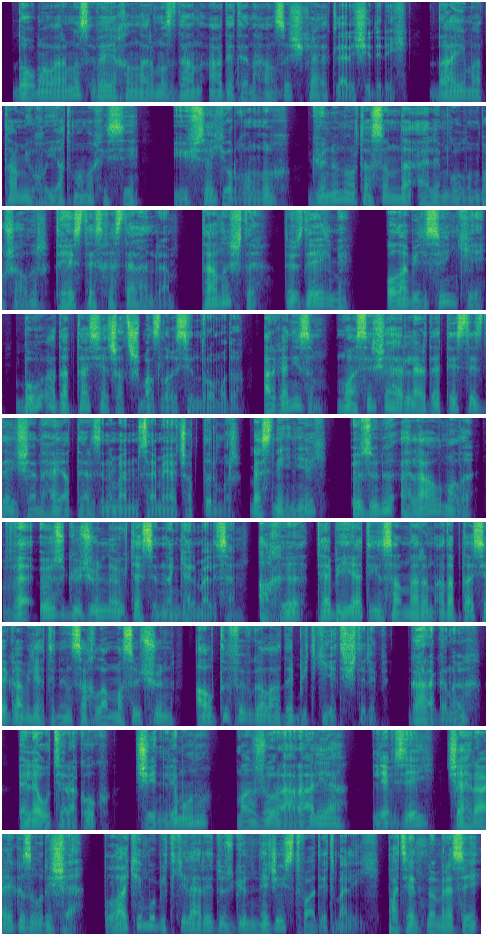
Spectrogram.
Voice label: Azerbaijan male

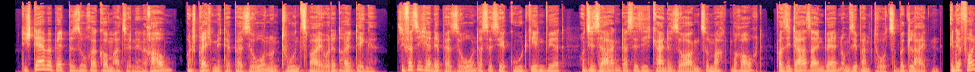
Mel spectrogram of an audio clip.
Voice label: German male

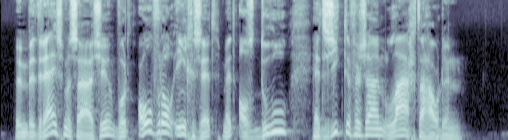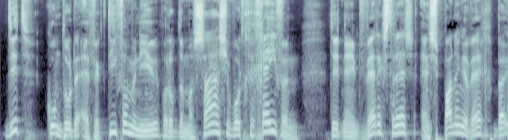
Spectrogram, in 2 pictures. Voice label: Dutch

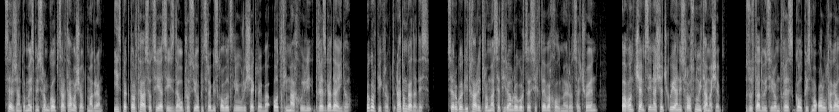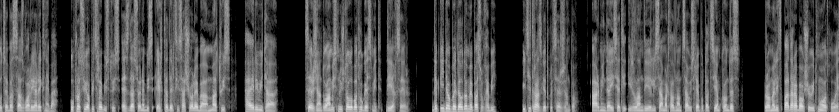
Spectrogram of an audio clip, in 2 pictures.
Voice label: Georgian male

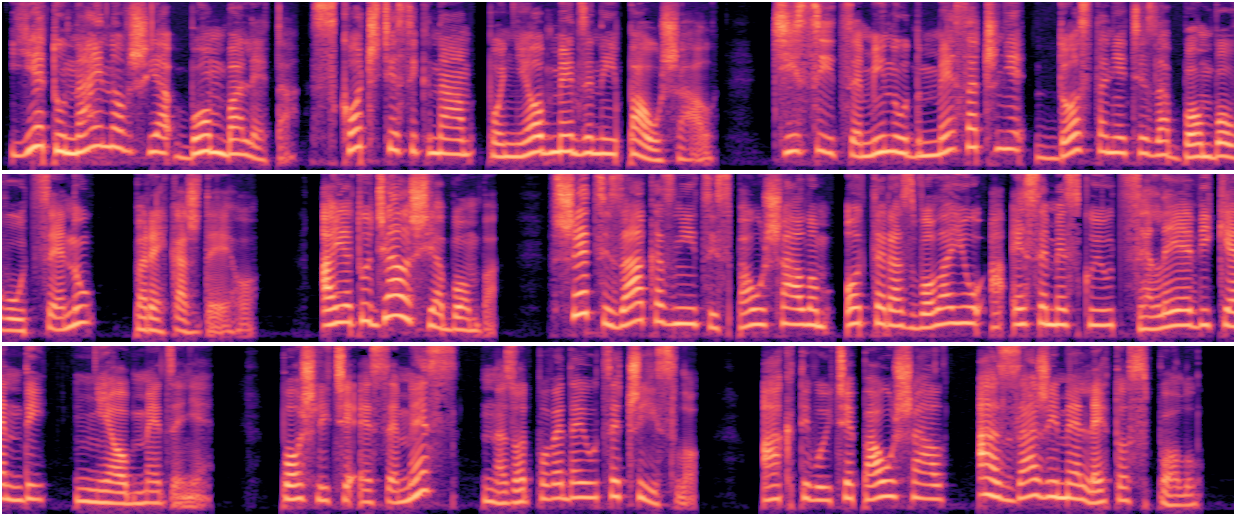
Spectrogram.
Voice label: Slovak female

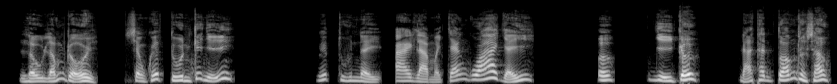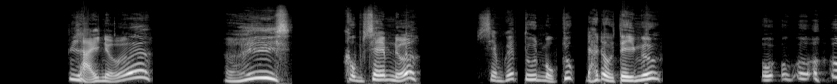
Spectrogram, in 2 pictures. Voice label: Vietnamese male

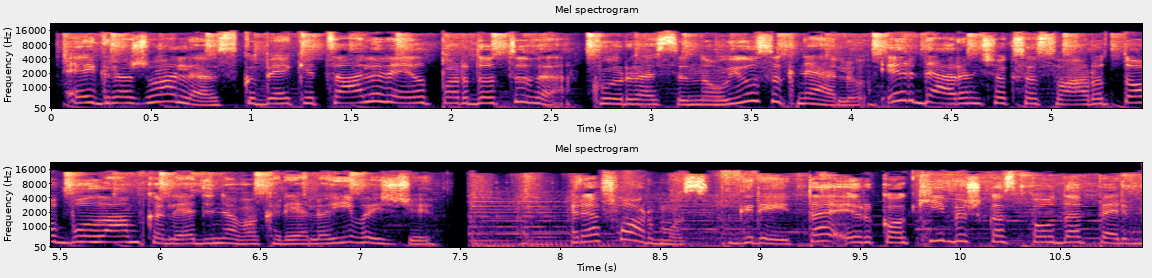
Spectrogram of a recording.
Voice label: Lithuanian female

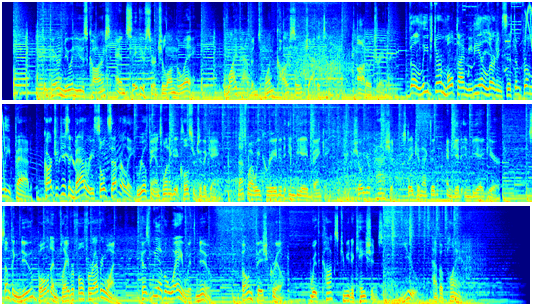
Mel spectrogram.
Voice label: English - Southern American

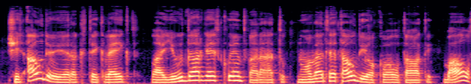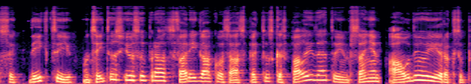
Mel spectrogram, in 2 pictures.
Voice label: Latvian male

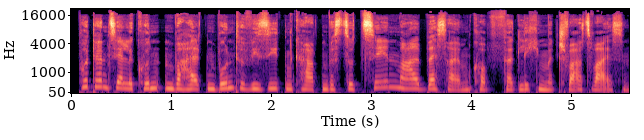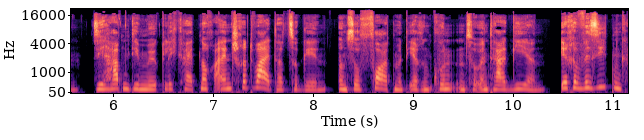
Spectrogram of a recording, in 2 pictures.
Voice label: German female

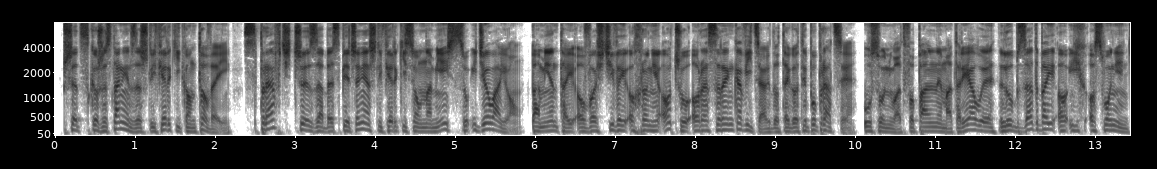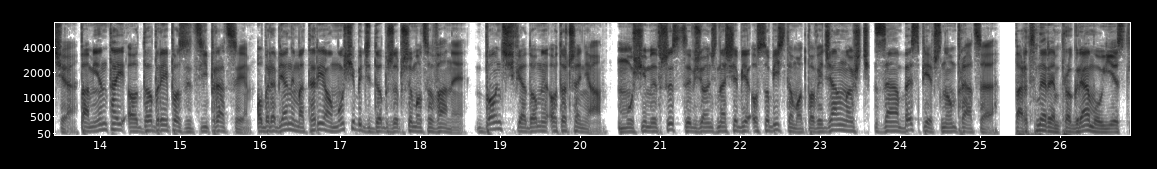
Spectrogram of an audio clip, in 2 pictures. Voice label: Polish male

